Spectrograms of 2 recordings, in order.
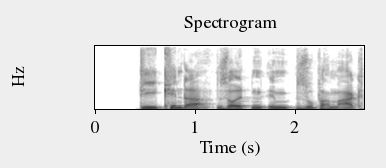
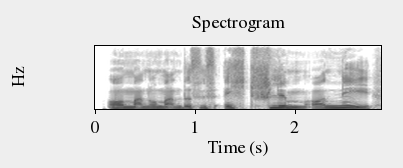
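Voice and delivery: put-on higher girl's voice, lamenting; dismayed girl; 8 semitones higher than usual. Leni despairs on the beach with her brother. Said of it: "rief Leni".

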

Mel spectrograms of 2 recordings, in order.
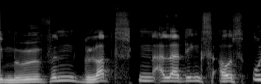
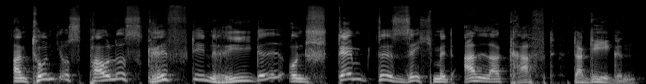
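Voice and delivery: usual speaking voice

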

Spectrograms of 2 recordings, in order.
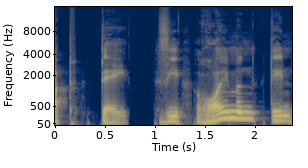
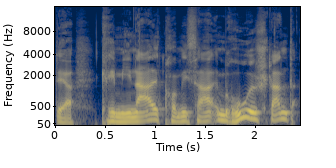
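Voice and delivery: usual speaking voice

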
